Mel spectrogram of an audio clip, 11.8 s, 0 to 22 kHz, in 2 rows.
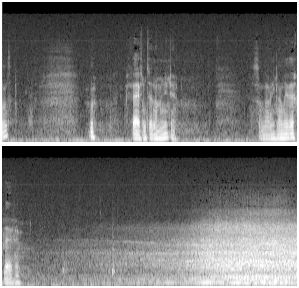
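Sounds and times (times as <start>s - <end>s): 
speech: 0.0s - 0.3s, 1.8s - 2.0s, 2.6s - 3.6s, 5.1s - 6.4s
heavy truck driving past with engine rumble and road noise: 6.5s - 11.7s.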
